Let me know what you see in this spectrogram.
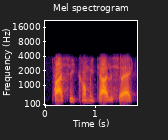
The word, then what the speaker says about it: Posse Comitatus: the correct pronunciation, Posse Comitatus Act, because back then they didn't want the federal government involved in shooting people.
